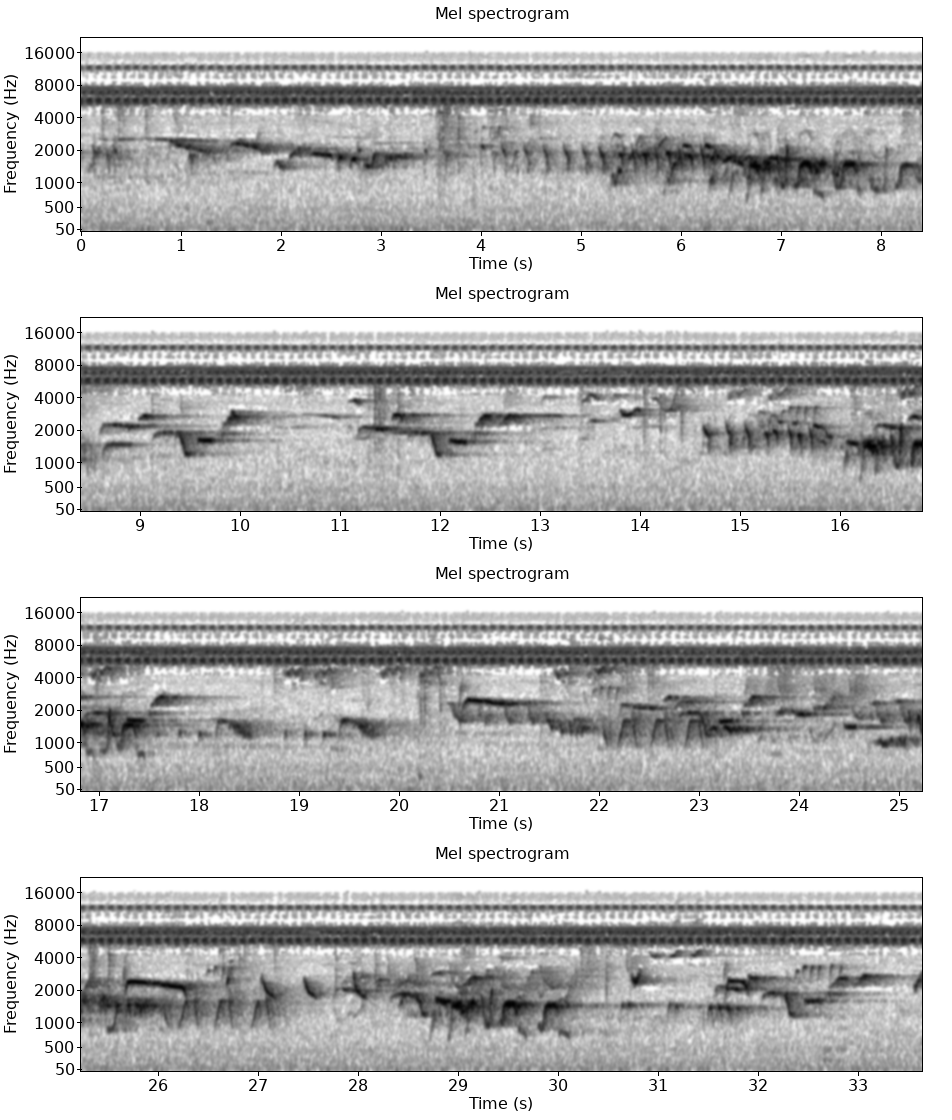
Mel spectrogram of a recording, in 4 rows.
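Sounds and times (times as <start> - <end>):
insect chorus: 0.0 - 33.6
white-crowned shama song: 0.0 - 33.6.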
